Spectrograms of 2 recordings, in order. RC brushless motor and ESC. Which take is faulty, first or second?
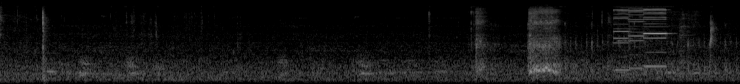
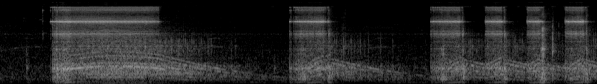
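second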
